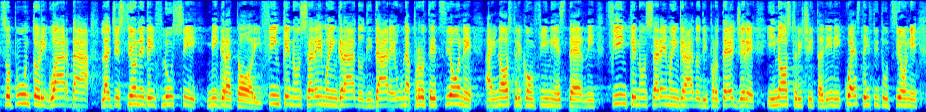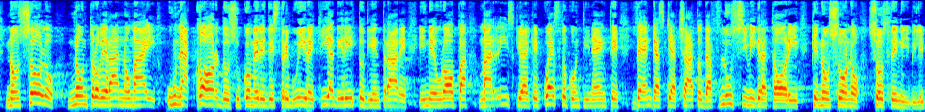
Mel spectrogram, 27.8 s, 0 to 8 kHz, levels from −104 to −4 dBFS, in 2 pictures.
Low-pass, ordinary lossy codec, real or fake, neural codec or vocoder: none; none; fake; codec, 16 kHz, 16 kbps, FreqCodec, larger model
